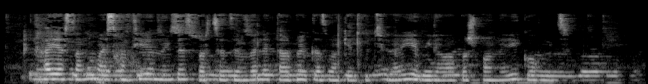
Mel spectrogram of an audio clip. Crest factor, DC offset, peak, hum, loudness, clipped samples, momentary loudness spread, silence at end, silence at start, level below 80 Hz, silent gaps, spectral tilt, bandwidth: 22 dB; under 0.1%; 0 dBFS; none; -21 LUFS; under 0.1%; 9 LU; 0.1 s; 0.2 s; -50 dBFS; none; -3.5 dB/octave; 11.5 kHz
